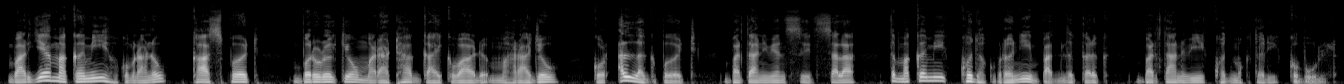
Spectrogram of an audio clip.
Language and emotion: Kashmiri, neutral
